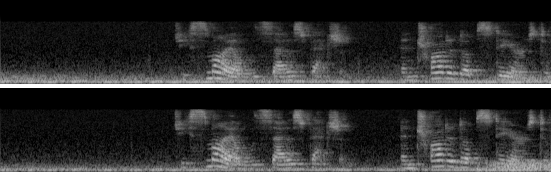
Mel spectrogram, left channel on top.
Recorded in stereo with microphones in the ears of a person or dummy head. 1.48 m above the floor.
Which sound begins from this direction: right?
A woman speaking, at 1.8 s.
